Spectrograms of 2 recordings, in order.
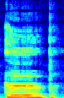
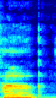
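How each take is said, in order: First: The word begins with a silent h. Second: The word begins with a sounded h. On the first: The speaker calls it wrong. "why do they say herb? That really annoys me" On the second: The speaker calls it right. "It's herb. It's a herb. It's not an herb"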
